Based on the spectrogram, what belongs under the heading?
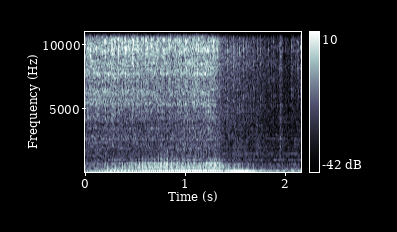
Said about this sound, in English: Back when V8s were synonymous with sports cars, and cars with bigger displacement engines and more cylinders tend to make a deeper noise.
